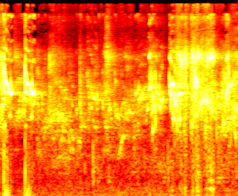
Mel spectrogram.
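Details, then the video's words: Budgerigar squawks and chirps, sharp harsh notes opening the clip, a quieter spell of soft twittering, then a loud, scratchy burst of overlapping chatter at the end. "Dieser Sound macht Wellensittich Vogel verrückt"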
